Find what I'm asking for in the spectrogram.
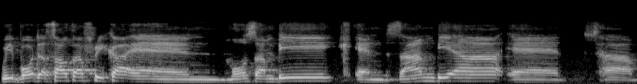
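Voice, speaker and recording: A man speaks with a Zimbabwean accent. His pitch varies in an ordinary way. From Zimbabwe, rural. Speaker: podcast guest, father. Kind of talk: interview conversation. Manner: halting, many fillers.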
